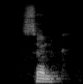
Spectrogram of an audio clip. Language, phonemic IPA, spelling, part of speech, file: Moroccan Arabic, /salk/, سلك, noun, LL-Q56426 (ary)-سلك.wav
- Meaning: wire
